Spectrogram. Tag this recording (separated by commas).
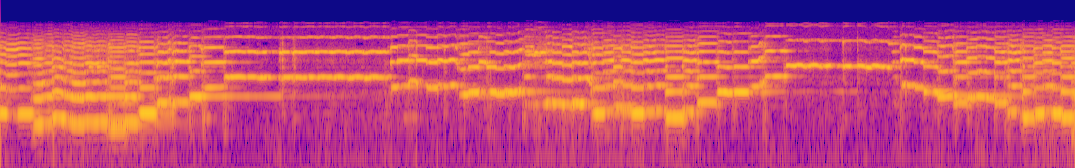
Bowed string instrument, fiddle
